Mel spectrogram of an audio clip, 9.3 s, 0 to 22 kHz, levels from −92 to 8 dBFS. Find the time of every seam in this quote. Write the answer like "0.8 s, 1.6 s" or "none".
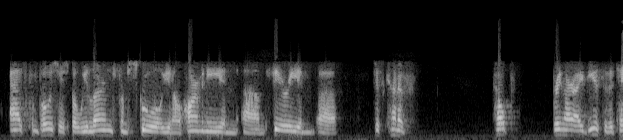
5.5 s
